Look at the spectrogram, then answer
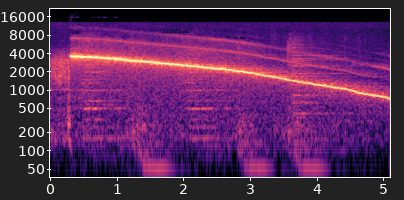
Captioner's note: rock whistling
